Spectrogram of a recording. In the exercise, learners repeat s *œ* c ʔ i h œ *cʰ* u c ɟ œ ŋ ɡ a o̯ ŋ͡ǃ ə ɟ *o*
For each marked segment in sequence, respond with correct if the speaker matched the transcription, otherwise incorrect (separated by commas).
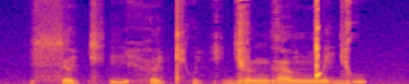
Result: correct, correct, incorrect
